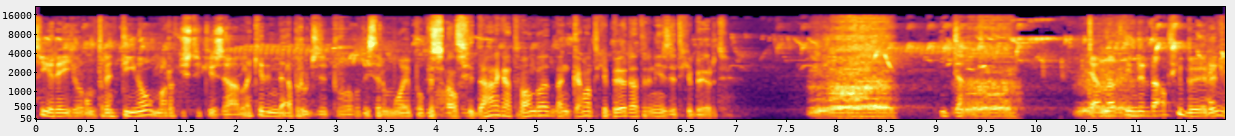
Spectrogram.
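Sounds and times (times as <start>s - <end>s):
faint bird chirps: 0.0s - 11.8s
speech: 0.0s - 11.8s
agitated bear growling threateningly: 7.7s - 11.2s.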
